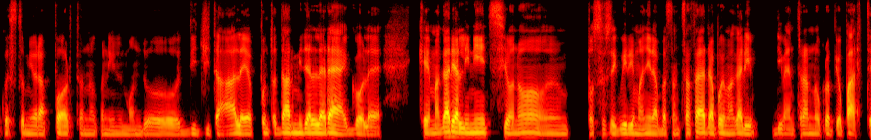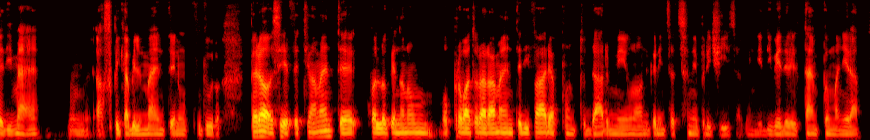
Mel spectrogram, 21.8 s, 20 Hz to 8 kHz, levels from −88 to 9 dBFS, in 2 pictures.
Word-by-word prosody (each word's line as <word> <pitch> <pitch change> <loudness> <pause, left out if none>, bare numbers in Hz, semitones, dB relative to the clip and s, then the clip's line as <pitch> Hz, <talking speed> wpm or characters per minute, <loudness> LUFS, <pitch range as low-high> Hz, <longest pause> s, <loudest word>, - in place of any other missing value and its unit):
questo - - -6
mio 80 -1 -3
rapporto, 80 0 -1
no, 80 -1 -8
con 80 +1 -9
il 75 0 -8
mondo 75 0 -3
digitale. 80 +1 0
Appunto, - - -2
darmi 90 0 +4
delle 90 -1 +6
regole 80 -3 +4 0.4
che 90 - 0
magari 90 +4 +6
all'inizio, 95 -1 +4
no, 95 0 +1
uhm, 85 0 -5 0.2
posso - - -5
seguire 90 +1 +1
in 85 - +1
maniera 85 0 0
abbastanza 80 +2 -3
ferrea. 95 - +5
Poi 90 - +1
magari 85 0 +1
diventeranno 85 -1 -4
proprio - - -2
parte - - +1
di 80 +1 -7
me, 80 0 -6 0.3
mhmm, 80 -1 -15
auspicabilmente 80 0 -4
in 80 - -7
un 80 - -10
futuro. 80 -1 -9 0.3
Però - - +6
sì, - - -1
effettivamente 100 -2 -1
quello 95 0 +1
che 95 - -2
non 95 0 -1
ho 95 - -2
uhm, 95 -1 -4
ho - - -9
provato 95 -1 +1
raramente 95 0 +2
di 90 0 -1
fare, 95 0 +2
appunto, 80 -2 -9
è 75 - -13
darmi 80 0 -5
un'organizzazione 80 0 -10
precisa. 70 - -12
Quindi, 75 -1 -19
di 80 - -13
vedere 80 0 -5
il 75 - -11
tempo 80 -1 -7
in 80 - -8
maniera 75 +1 -7
85 Hz, 165 wpm, -28 LUFS, 80-90 Hz, 0.4 s, delle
